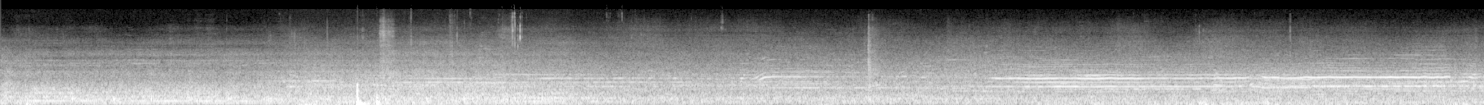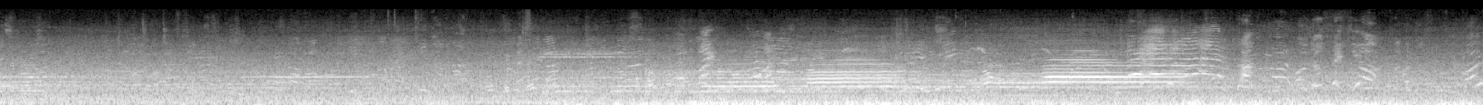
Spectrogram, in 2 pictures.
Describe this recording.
Old city and east Jerusalem from rooftop restaurant of Notre Dame center at sunset.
